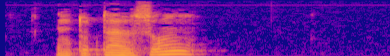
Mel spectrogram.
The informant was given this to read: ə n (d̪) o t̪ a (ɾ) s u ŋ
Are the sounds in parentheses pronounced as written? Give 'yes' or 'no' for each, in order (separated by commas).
no, no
